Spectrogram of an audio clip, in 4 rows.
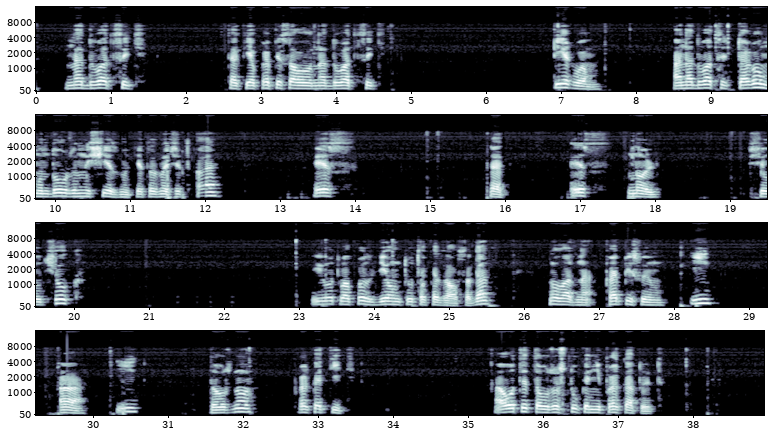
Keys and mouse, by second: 2.6-3.8 drag, 4.8-7.1 drag, 9.1 click, 11.4 a, 13.0 s, 16.7-17.5 s, 17.5 KP_0, 20.9-22.9 drag, 23.3 middle click, 28.0 i, 29.3 a, 30.2 i, 32.2-36.2 drag, 36.9 middle click, 38.2 shift+middle click.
